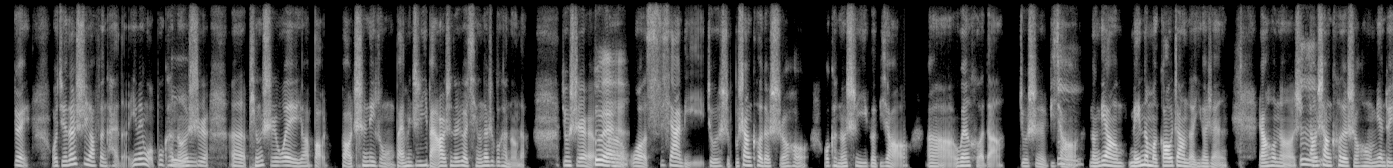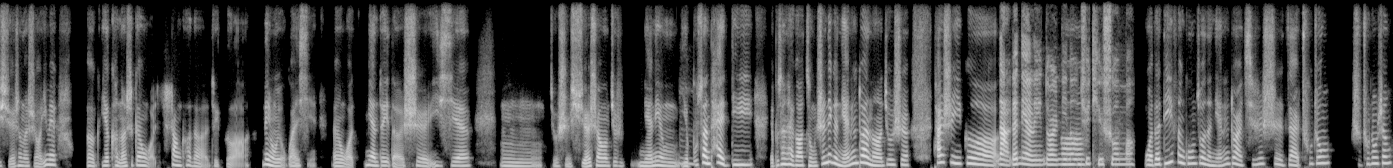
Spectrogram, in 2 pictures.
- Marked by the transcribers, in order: teeth sucking; other background noise
- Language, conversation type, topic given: Chinese, podcast, 你第一份工作对你产生了哪些影响？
